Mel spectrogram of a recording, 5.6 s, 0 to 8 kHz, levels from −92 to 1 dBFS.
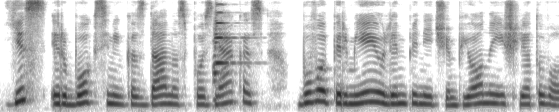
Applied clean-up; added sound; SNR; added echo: none; Wind instrument, woodwind instrument; 1 dB; none.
